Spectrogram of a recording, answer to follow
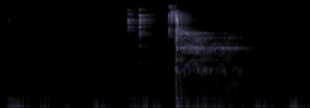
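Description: Near silence broken by a few faint computer mouse clicks about a second in, the last one the loudest.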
